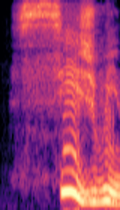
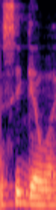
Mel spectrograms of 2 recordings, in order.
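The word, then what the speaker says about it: Sigewinne: A new Sijuin, that's how you say her name. Some of us have been reading Sigewa in all this time.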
